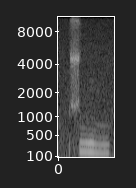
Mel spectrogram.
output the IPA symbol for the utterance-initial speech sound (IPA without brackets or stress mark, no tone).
ʃ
